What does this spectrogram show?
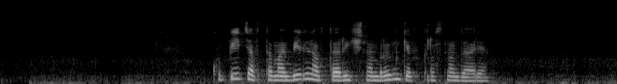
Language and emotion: Russian, neutral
